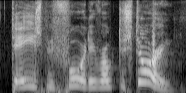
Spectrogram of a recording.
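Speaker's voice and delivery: boiling over at the journalists; worked up. Real, not acted. Ranting about the journalists' pictures, heated and loud. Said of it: "Get myself all worked up".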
